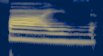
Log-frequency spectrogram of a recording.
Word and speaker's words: five: out correctly four five five of course it has a magic e in the end we do not pronounce it but we write it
